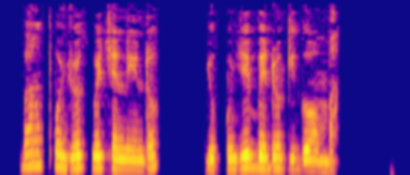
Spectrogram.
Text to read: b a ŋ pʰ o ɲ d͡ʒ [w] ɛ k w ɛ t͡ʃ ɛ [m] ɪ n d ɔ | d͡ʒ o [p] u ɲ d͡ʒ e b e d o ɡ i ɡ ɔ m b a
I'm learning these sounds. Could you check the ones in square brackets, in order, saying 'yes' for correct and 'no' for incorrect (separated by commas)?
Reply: yes, no, no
